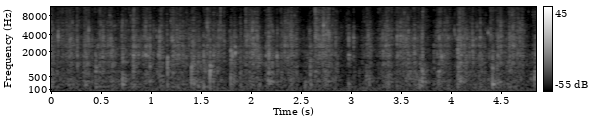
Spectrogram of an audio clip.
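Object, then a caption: Thin plastic water bottle. A clear plastic water bottle with a blue label, hollow and mostly empty, possibly with a little water left at the start, is held in one hand and squeezed and crinkled with the fingers. Dense, bright crackling and crinkling pops come in quick, uneven bursts with almost no low end, each snap dying away almost at once.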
